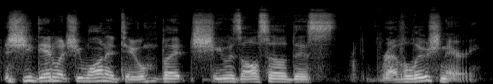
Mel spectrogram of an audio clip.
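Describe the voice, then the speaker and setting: A man hosting a podcast, telling a story in a relaxed, chatty way with fillers and asides. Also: mid-range voice, measured pace. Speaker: podcast host. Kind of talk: casual chat.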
